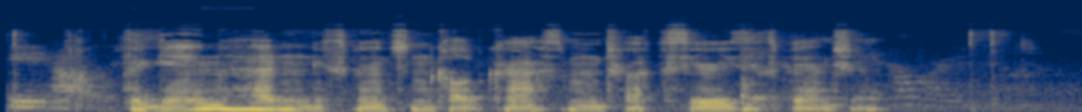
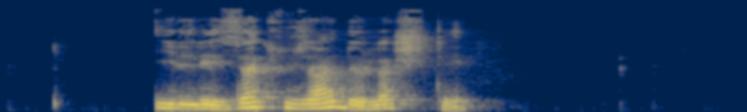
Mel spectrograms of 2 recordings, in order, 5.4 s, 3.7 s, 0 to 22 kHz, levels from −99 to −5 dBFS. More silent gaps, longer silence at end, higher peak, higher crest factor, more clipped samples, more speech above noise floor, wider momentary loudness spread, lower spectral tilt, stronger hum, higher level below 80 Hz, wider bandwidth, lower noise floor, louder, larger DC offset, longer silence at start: neither; second, 0.85 s vs 1.4 s; second, -12 dBFS vs -4 dBFS; about the same, 18 dB vs 20 dB; neither; about the same, 30 dB vs 33 dB; about the same, 16 LU vs 14 LU; about the same, -7 dB/octave vs -6.5 dB/octave; neither; about the same, -58 dBFS vs -58 dBFS; second, 7.8 kHz vs 15.5 kHz; first, -58 dBFS vs -53 dBFS; second, -29 LUFS vs -21 LUFS; neither; second, 0.05 s vs 0.75 s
